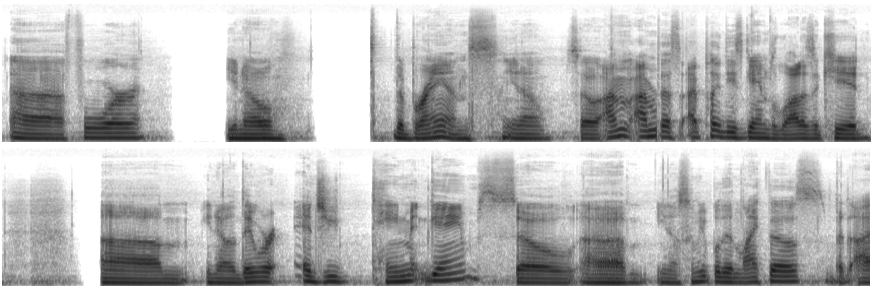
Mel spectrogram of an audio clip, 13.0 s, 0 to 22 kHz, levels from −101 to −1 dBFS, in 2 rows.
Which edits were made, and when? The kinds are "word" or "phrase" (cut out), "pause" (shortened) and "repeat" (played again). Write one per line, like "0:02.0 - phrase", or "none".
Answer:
0:04.9 - phrase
